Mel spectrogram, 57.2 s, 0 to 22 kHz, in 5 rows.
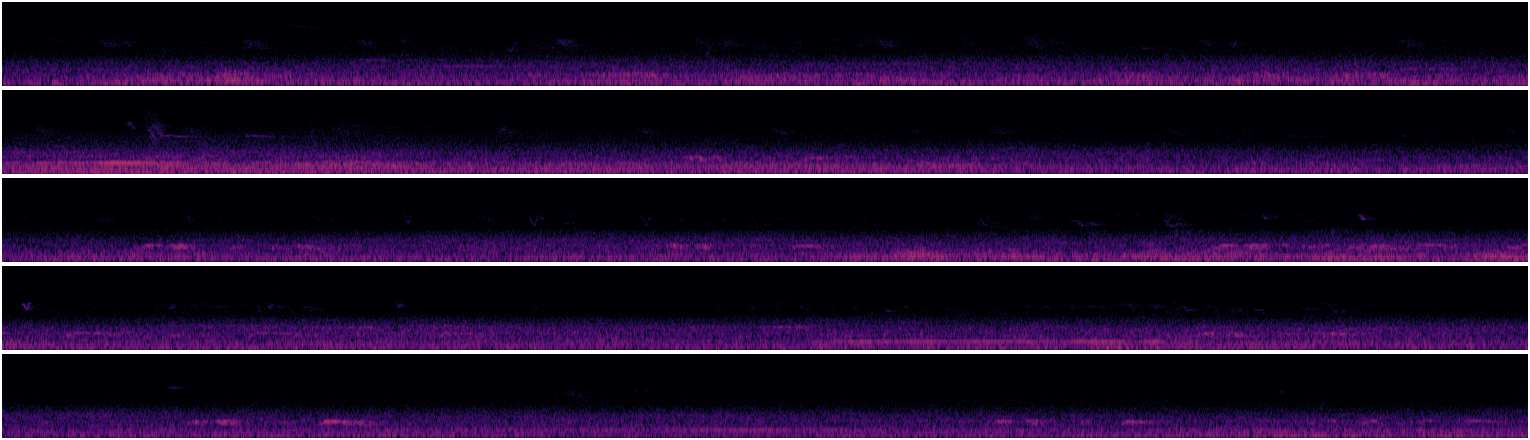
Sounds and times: distant cars 10.2 - 20.4

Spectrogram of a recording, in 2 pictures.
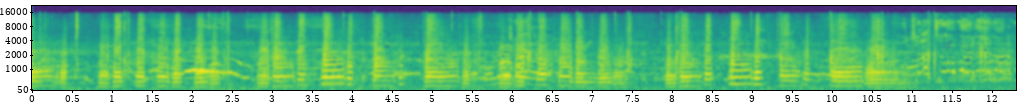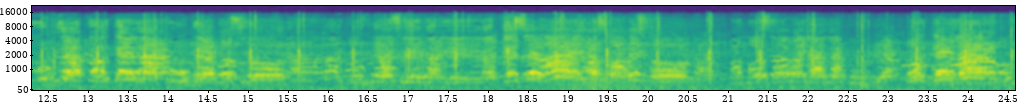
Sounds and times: Trombón 0.0 - 11.2
Trumpet 0.0 - 11.3
people singing 11.3 - 24.5

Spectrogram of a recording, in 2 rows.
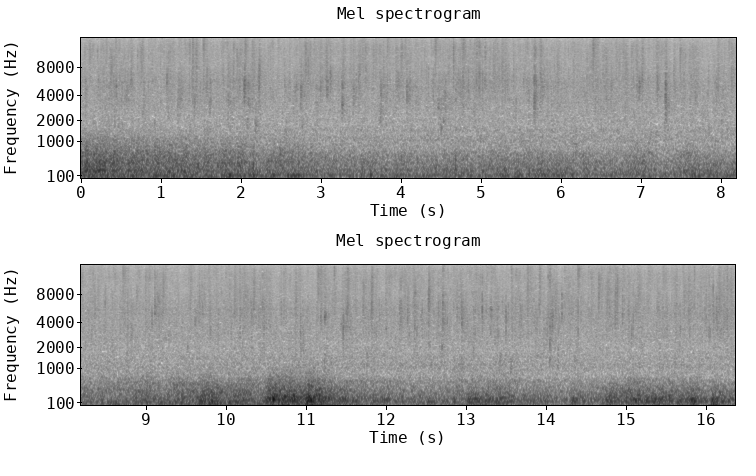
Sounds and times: medium rain 0.0 - 16.3

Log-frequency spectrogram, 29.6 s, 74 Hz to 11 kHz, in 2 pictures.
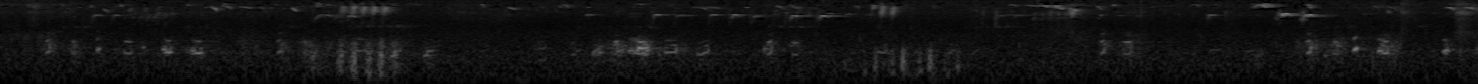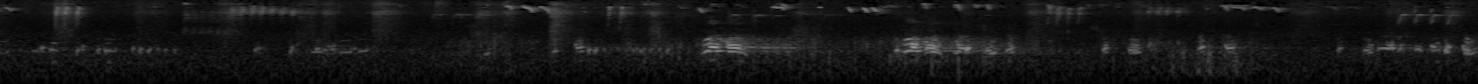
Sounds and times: birdsong 0.0 - 29.5
nuthatch 0.4 - 4.4
Willow tit 0.6 - 4.3
Willow tit 5.6 - 11.4
Willow tit 12.0 - 29.5
nuthatch 12.9 - 29.5
Swans 13.0 - 29.5

